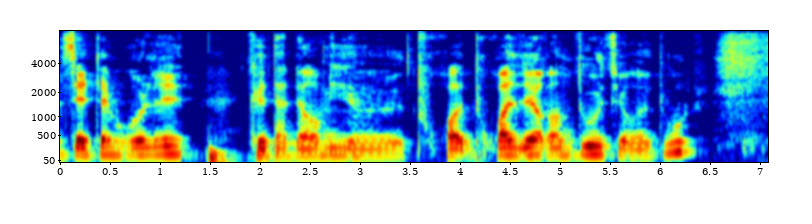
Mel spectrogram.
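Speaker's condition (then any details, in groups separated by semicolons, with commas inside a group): Dystonia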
